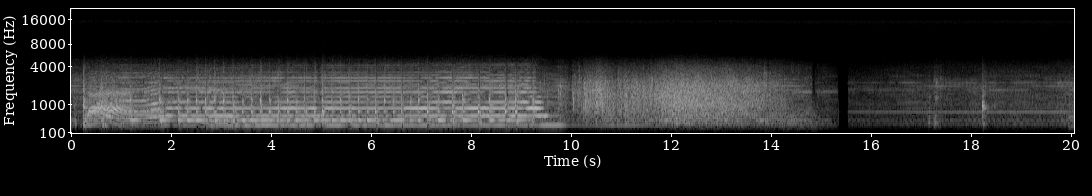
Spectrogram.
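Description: Carnatic vocal concert music: the voice ends a phrase, then the ensemble holds a long final note over regular percussion strokes. Audience applause follows, swelling and then fading over about five seconds. After a sudden break in the recording, only a quiet steady drone remains, with a couple of faint clicks.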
